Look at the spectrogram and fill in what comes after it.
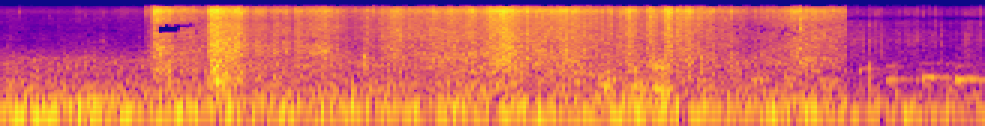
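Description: Food sizzling in a hot pan: a loud hiss that starts suddenly about a second in and cuts off abruptly near the end.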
